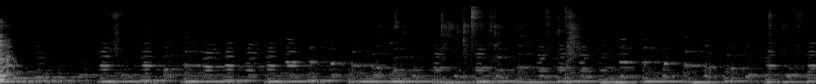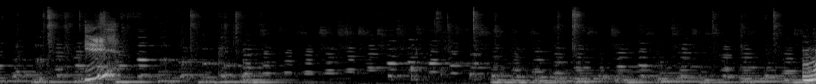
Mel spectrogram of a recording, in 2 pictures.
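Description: Background music with a steady, bouncy repeating bass line. A quick rising glide sound effect cuts in about nine seconds in, and the music drops out briefly about twelve seconds in before it resumes.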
